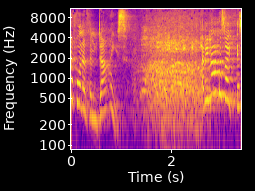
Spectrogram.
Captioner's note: audience laughing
